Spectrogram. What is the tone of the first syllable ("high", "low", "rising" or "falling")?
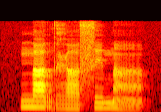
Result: high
